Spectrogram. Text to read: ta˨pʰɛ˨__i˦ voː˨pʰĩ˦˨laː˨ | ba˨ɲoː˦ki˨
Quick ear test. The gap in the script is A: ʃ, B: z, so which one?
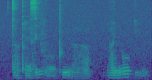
B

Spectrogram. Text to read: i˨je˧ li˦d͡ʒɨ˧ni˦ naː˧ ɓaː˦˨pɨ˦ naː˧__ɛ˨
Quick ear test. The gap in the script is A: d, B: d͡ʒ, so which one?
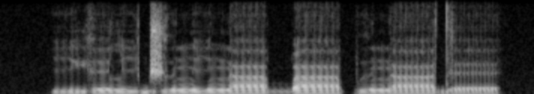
A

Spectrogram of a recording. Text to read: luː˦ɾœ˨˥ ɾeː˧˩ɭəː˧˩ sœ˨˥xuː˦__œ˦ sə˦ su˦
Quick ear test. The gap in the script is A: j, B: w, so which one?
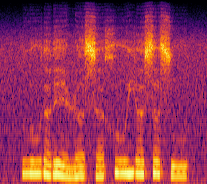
A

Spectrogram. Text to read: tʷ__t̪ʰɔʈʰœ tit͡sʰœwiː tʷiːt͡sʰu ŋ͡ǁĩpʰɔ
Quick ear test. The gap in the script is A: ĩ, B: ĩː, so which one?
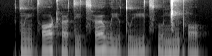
B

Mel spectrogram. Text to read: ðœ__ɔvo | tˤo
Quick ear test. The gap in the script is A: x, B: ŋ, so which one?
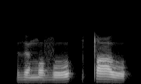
B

